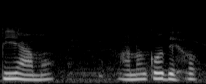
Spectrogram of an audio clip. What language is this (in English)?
Odia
